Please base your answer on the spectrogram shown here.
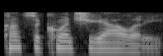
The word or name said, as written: consequentiality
